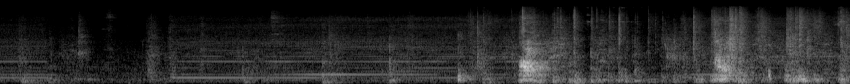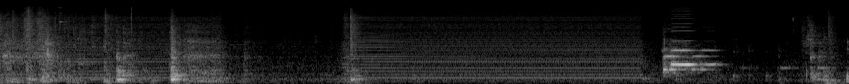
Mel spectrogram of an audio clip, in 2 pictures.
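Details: Labrador Retriever puppy indoors, barking at, playing with and curious about a vibrating cellphone; scattered yappy barks and whines among steady buzzing tones of the phone, with people urging it on between bursts.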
